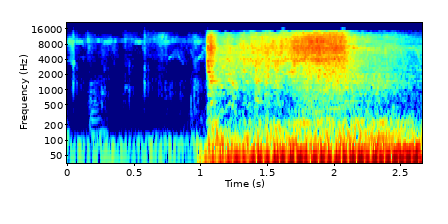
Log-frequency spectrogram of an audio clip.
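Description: A car engine starts and roars loudly.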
